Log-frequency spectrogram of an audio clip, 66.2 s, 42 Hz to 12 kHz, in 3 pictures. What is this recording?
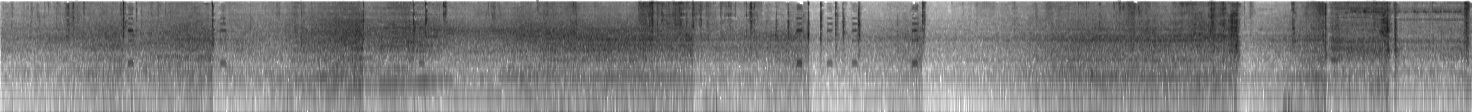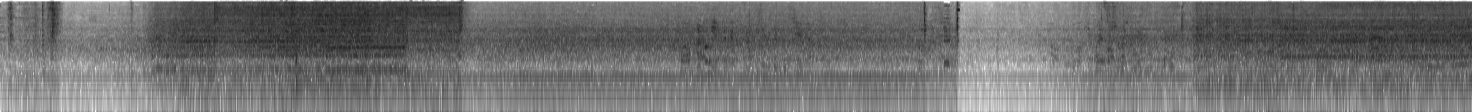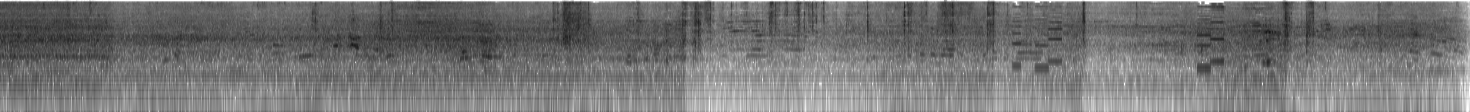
20.08.09: the wall mounted cash deposit machine. Sw. Marcin street in Poznan.
cash, dispenser, machine, money, street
